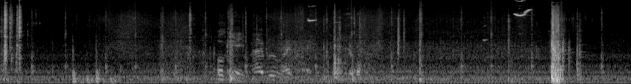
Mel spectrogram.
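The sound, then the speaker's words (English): Someone climbs into a car: rustling movement and shuffling clicks, then a loud door slam near the end, with muffled voices talking in the background. “Welcome to my trashy car.”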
